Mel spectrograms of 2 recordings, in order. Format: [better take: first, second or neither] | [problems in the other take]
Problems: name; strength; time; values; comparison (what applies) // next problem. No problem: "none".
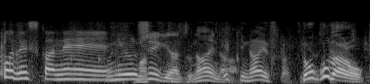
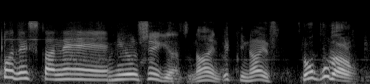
first | noise reduction (neural separator model SepFormer DNS4)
